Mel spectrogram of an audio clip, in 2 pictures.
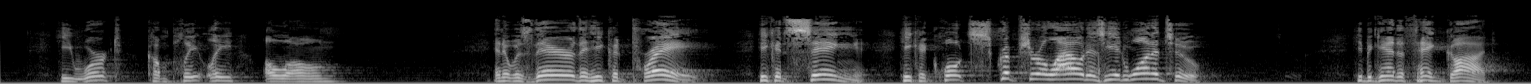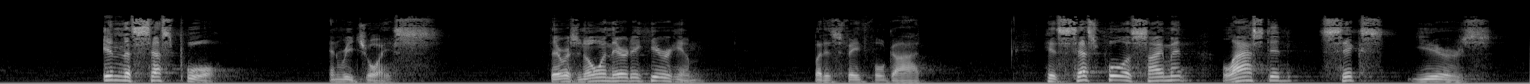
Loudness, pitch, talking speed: -20 LUFS, 160 Hz, 105 wpm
